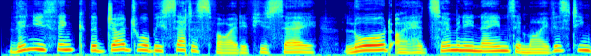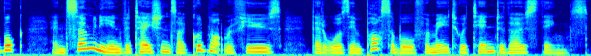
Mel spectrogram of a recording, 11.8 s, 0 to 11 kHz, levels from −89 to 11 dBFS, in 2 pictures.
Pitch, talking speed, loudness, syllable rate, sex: 195 Hz, 205 wpm, -20 LUFS, 5.4 syllables/s, female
